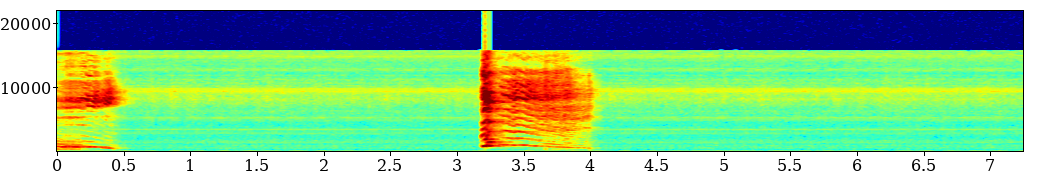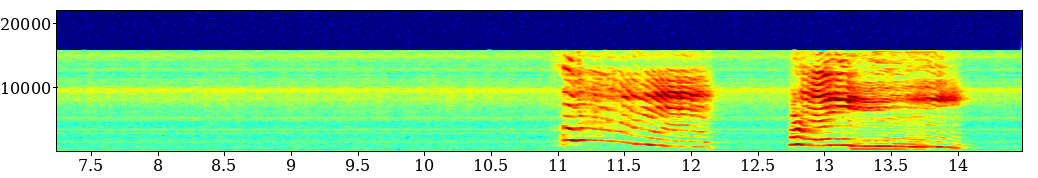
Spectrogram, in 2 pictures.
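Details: French Bulldog in his cage mid-tantrum, giving a brief yelp, then a long pause, then two drawn-out whining cries that fall steeply in pitch, with a constant low hum behind.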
